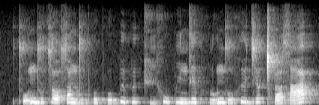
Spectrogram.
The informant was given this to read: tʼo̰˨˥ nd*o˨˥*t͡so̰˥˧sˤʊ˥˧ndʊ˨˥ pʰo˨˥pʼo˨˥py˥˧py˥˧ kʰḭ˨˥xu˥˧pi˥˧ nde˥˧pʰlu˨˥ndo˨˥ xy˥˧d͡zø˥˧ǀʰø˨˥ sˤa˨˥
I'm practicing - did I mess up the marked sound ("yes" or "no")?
yes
